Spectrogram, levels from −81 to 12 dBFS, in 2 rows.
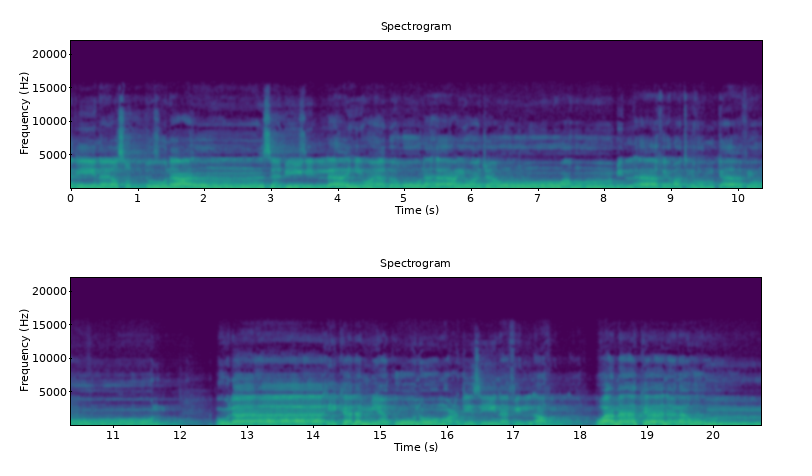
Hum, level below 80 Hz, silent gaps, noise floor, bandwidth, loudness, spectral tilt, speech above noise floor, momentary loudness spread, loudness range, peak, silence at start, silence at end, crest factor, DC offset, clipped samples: none; -58 dBFS; none; -39 dBFS; 15 kHz; -19 LUFS; -3.5 dB/octave; 21 dB; 8 LU; 4 LU; -4 dBFS; 0 s; 0 s; 16 dB; under 0.1%; under 0.1%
